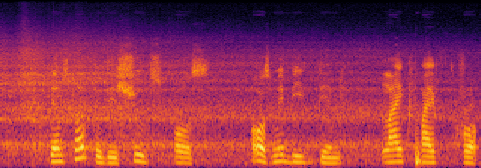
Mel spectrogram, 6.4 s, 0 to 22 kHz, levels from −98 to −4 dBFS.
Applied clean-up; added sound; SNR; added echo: none; Hiss; 10 dB; none.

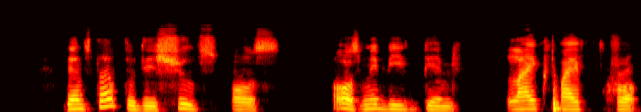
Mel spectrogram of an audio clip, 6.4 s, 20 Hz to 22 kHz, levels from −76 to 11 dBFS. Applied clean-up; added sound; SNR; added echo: neural mask model Resemble Enhance denoiser.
